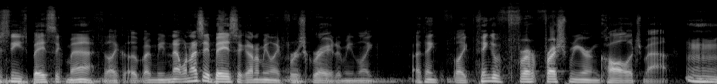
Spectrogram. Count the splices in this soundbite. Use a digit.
1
